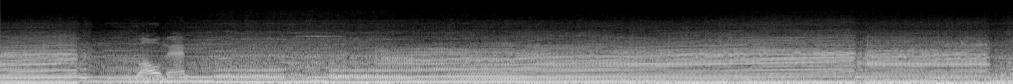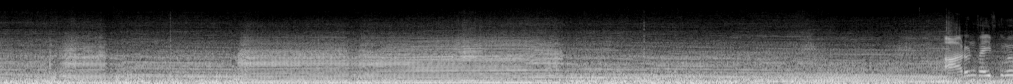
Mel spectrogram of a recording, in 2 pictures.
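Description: A Yamaha YZF-R15 V3 motorcycle with a chopped Akrapovic exhaust is ridden, its loud, raspy exhaust note rising and falling through repeated revs and gear changes, with a rider's voice briefly heard over it.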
